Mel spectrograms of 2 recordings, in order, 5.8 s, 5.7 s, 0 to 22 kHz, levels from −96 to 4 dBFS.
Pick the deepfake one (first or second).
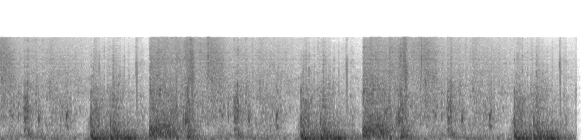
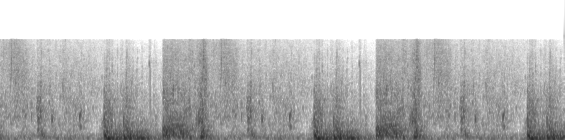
first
